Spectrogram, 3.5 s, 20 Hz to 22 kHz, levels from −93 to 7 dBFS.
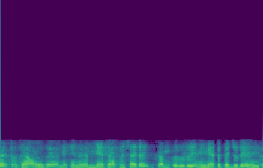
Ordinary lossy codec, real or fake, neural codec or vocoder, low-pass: AAC, 16 kbps; fake; codec, 24 kHz, 1 kbps, SNAC; 3.6 kHz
